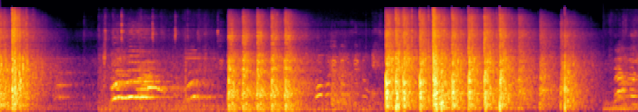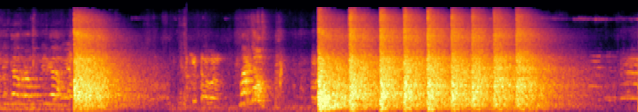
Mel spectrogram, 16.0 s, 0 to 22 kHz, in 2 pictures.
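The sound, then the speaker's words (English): Gunfire during a 2017 Indonesian counter-terrorism police raid on terror suspects: a few loud volleys of rapid, sharp cracks in quick succession, separated by stretches of people talking. “That was the sound from a raid on terror suspects in 2017 by the Indonesian counter-terrorism police force known as Detachment 88.”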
